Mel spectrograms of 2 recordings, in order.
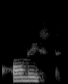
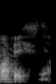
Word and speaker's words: honest: It's like It's a silent H, ain't it?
